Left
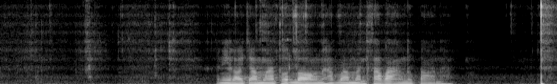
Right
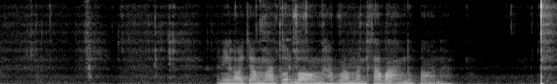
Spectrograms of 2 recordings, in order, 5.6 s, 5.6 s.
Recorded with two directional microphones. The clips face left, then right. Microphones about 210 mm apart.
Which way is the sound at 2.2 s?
50° left (ahead or behind).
